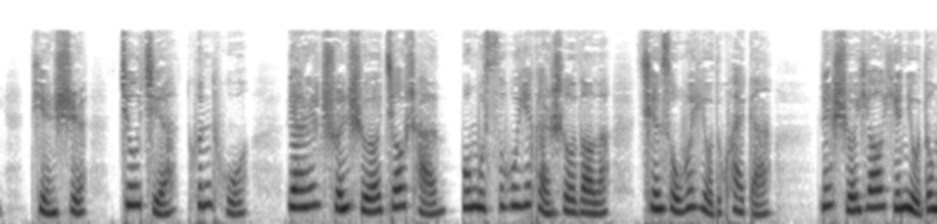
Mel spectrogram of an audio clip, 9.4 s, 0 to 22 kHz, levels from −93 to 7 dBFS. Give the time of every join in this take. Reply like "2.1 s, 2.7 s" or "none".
none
